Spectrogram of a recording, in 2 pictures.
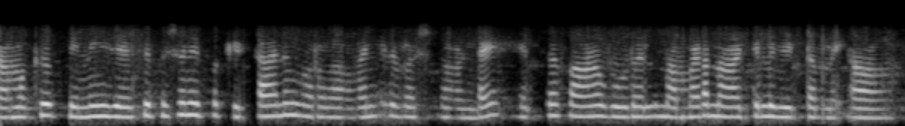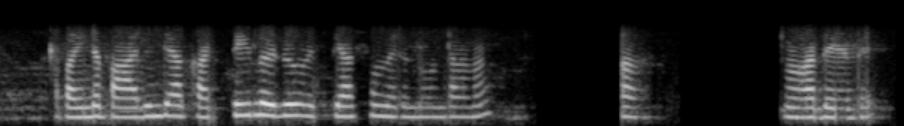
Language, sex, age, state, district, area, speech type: Malayalam, female, 30-45, Kerala, Idukki, rural, conversation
